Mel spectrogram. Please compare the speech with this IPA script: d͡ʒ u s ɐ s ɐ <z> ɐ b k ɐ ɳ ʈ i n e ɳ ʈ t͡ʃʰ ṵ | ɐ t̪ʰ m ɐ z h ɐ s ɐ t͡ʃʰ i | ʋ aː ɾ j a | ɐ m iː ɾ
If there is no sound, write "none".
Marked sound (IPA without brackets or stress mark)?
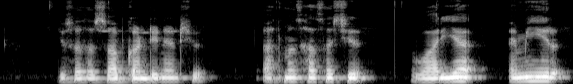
s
